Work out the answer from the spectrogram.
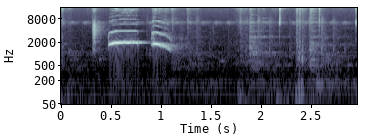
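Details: Common iora calling in fright: one long, steady, pure whistle that dips at its end, quickly followed by a shorter falling whistle. Soft background rustling follows.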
